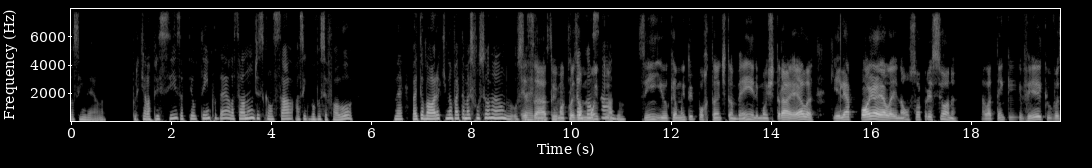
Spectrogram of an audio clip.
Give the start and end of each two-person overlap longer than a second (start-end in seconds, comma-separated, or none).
9.0-10.8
